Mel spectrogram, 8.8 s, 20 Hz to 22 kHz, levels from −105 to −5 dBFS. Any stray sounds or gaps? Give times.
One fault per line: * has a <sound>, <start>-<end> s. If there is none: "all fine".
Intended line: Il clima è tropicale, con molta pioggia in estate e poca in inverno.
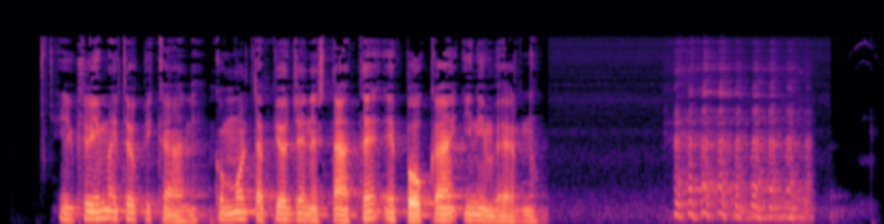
* has a laugh, 6.6-8.2 s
